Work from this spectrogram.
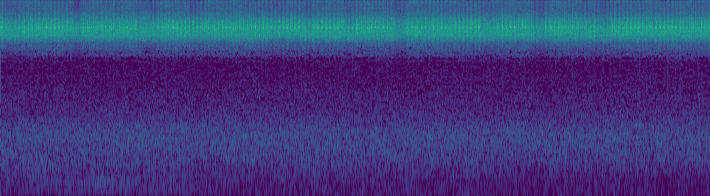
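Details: Crickets, males stridulating by drawing one wing's edge across the toothed vein of the other, form an unbroken, very high-pitched shimmering trill that holds steady throughout, with a faint soft hiss beneath and no other sounds.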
